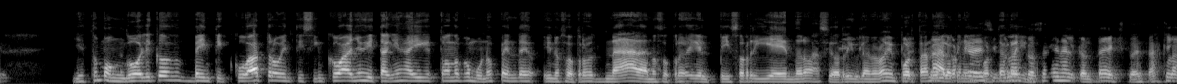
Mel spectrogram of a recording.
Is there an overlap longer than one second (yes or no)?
yes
